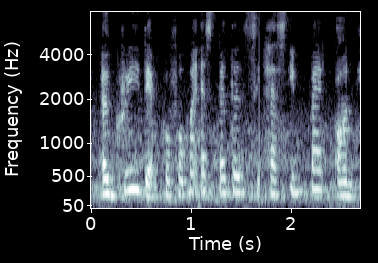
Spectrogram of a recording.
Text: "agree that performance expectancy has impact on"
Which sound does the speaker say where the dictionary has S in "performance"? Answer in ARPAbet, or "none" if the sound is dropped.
none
